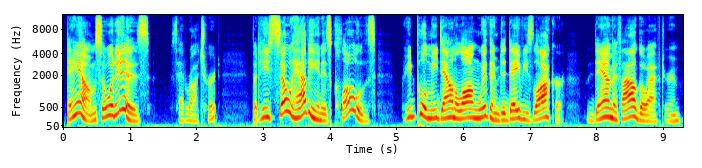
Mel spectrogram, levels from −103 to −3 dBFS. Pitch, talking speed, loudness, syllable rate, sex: 215 Hz, 180 wpm, -18 LUFS, 4.9 syllables/s, female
